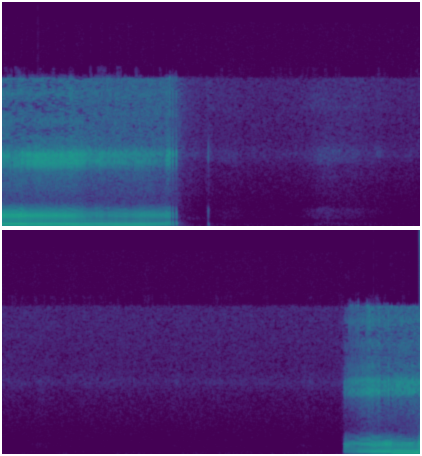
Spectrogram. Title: Chew chew snore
